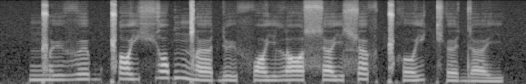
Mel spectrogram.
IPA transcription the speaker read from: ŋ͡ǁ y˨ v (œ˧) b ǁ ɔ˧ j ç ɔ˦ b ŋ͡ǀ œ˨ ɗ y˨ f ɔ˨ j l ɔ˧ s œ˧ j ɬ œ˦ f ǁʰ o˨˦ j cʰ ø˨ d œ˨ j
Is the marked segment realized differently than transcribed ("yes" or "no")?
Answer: yes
